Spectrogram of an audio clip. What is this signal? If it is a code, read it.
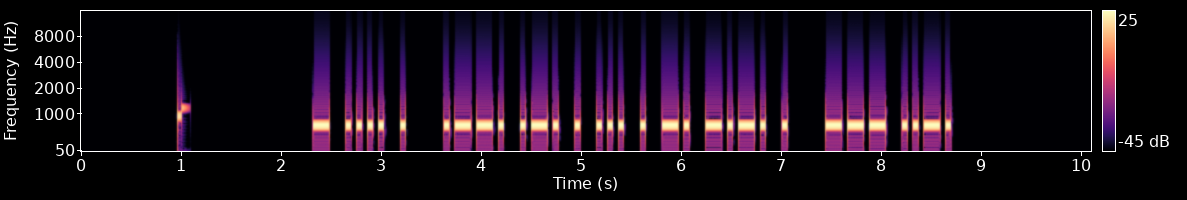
Morse code, heard as a keyed tone, about 22 wpm, 700 Hz. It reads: THE PRESENCE OF
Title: Sets of 3 Words 22wpm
